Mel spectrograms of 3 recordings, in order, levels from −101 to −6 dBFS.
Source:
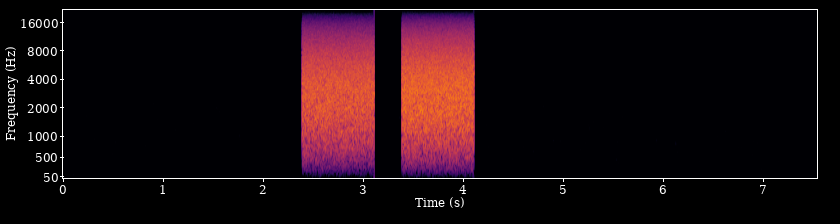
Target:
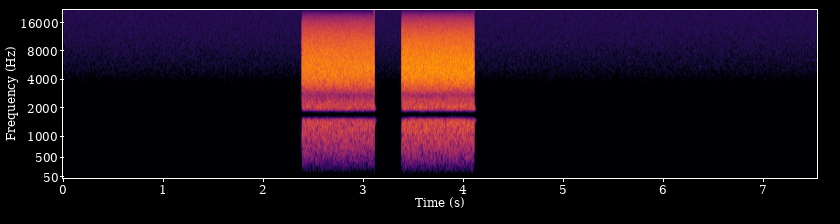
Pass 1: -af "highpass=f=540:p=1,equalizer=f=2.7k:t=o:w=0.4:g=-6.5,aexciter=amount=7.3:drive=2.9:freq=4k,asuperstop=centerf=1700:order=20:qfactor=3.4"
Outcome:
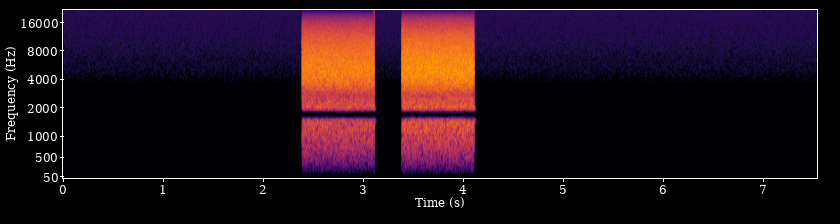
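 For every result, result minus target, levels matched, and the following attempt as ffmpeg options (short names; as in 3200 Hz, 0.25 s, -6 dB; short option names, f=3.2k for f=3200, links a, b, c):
2000 Hz band +3.5 dB; 500 Hz band +3.0 dB
-af "highpass=f=540:p=1,equalizer=f=2.7k:t=o:w=0.4:g=-16,aexciter=amount=7.3:drive=2.9:freq=4k,asuperstop=centerf=1700:order=20:qfactor=3.4"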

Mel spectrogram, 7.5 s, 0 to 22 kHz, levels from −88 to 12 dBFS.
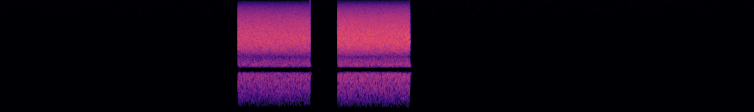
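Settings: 500 Hz band +3.5 dB
-af "highpass=f=1.1k:p=1,equalizer=f=2.7k:t=o:w=0.4:g=-16,aexciter=amount=7.3:drive=2.9:freq=4k,asuperstop=centerf=1700:order=20:qfactor=3.4"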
